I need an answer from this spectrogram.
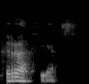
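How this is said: The c is said with a th sound.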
